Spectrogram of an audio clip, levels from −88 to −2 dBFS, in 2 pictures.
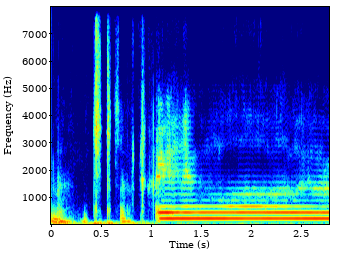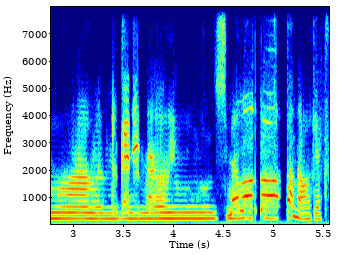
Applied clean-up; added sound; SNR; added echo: neural diffusion model UNIVERSE++.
